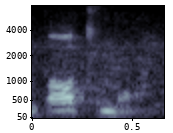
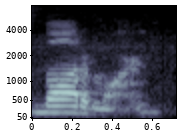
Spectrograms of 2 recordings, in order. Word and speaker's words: Baltimore: is from maryland because she does not pronounce the t in baltimore yeah we don't say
